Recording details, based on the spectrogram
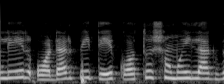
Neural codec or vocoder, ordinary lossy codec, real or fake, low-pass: none; none; real; none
